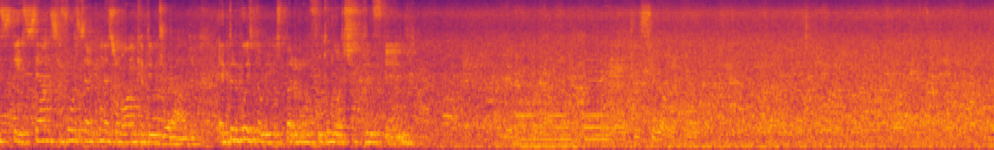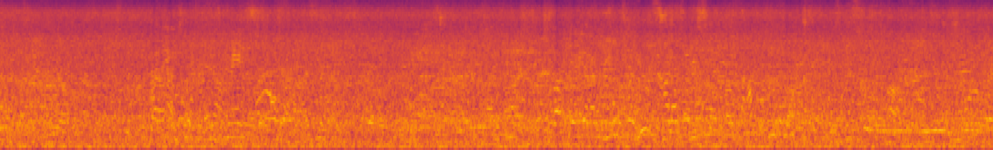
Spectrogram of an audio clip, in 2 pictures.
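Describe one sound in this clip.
Electric guitars play loudly in a large hall.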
